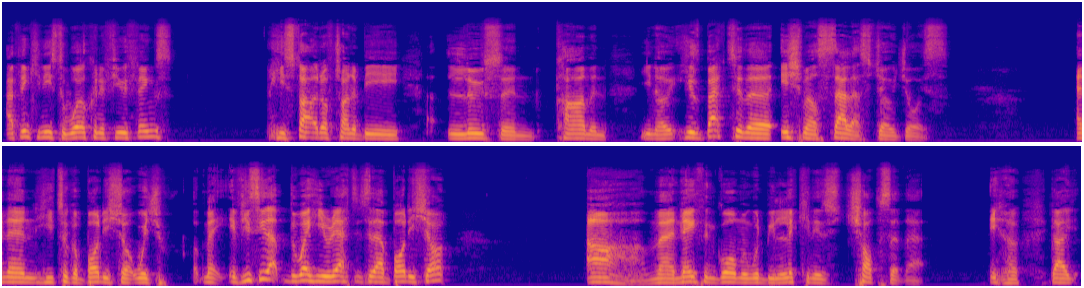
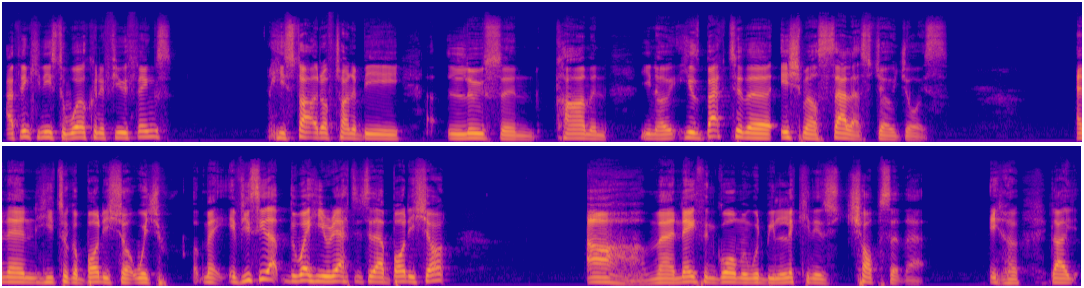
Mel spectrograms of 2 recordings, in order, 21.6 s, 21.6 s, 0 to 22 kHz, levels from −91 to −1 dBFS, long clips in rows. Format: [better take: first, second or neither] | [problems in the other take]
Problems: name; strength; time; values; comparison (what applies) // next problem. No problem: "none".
second | garbled, watery; slightly; nothing above 11 kHz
